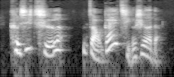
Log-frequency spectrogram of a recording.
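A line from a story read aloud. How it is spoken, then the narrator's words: Laughing. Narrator (Chinese): 宝玉笑道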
